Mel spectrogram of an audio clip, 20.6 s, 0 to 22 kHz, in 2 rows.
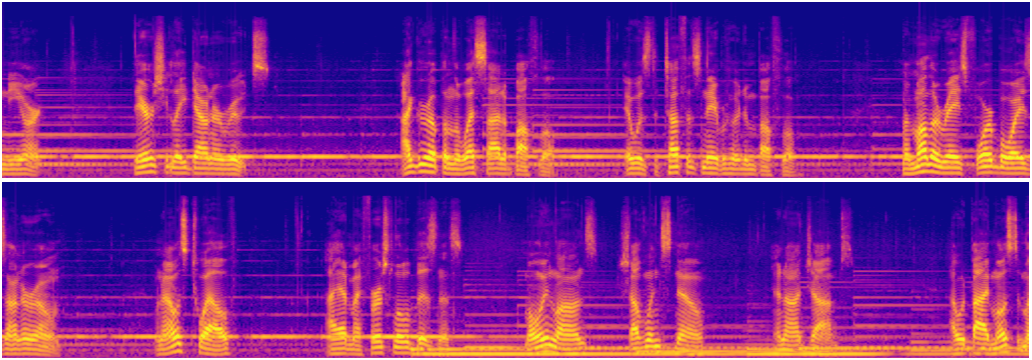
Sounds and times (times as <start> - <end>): Speech: 0.0 - 0.4, 1.3 - 2.7, 4.0 - 5.6, 6.2 - 8.0, 9.0 - 10.9, 11.8 - 12.6, 13.5 - 14.9, 15.5 - 17.3, 18.0 - 18.8, 19.8 - 20.5
Music: 0.0 - 20.5.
